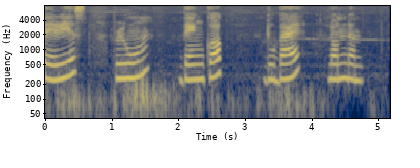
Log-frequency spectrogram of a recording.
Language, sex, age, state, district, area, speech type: Assamese, female, 18-30, Assam, Dhemaji, rural, spontaneous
